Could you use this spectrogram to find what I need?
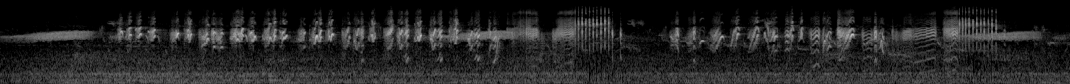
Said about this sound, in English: And I started playing the sound of the bird over and over again to her as I was squeezing the bird model. And her eyes just absolutely snapped open after a moment. And she looked up at me and she just smiled like she recognized that sound.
